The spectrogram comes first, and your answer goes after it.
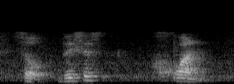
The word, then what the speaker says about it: Juan: So for example, the name Juan here, J-U-A-N. Letter J, or J, is not like the English H, the soft sound, smooth. No, it's a rougher sound.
